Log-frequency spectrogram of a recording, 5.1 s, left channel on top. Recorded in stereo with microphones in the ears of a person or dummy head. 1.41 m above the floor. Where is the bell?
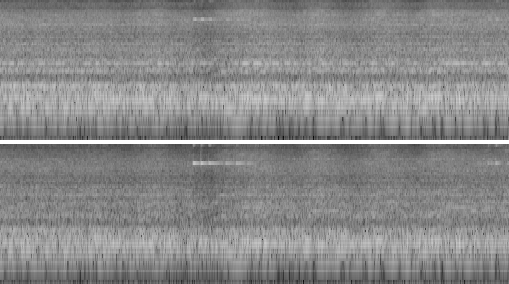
50° right (ahead or behind), 1.1 m.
